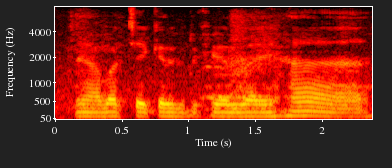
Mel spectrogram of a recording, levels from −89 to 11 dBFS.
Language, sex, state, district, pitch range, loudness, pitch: Hindi, male, Uttar Pradesh, Muzaffarnagar, 105-110 Hz, -23 LUFS, 105 Hz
